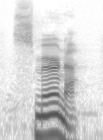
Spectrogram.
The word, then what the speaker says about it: Smyrna: Smyrna. And Smyrna is spelled S-M-Y-R-N-A. Sounds like what? Myrrh.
